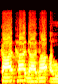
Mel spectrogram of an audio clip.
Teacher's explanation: क, ख, ग, घङ का उच्चारण स्थान कंठ है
